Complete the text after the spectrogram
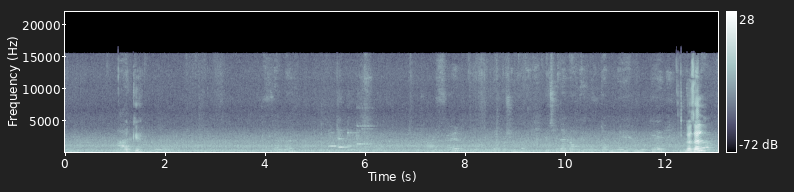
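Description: A young girl talks quietly close by.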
